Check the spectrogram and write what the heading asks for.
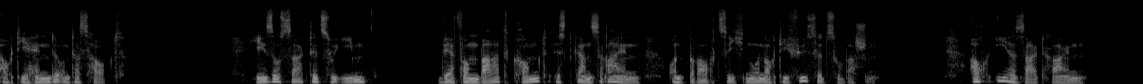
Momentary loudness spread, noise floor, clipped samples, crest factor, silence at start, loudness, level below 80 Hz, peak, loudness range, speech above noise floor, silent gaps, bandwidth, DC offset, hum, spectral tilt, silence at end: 11 LU; -85 dBFS; under 0.1%; 22 dB; 0 s; -38 LUFS; -56 dBFS; -16 dBFS; 4 LU; 48 dB; none; 16 kHz; under 0.1%; 50 Hz at -60 dBFS; -5 dB/octave; 0.6 s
